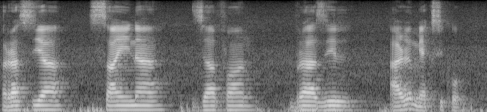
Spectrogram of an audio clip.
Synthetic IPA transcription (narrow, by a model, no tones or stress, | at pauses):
ɾasijasajna | d͡ʒapʰan | bɾazil | a̰ɾɯmeksikʰo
